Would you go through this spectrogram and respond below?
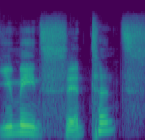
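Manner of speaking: put-on crisp, enunciated T in "sentence". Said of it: "I've never in my life pronounced the T".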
